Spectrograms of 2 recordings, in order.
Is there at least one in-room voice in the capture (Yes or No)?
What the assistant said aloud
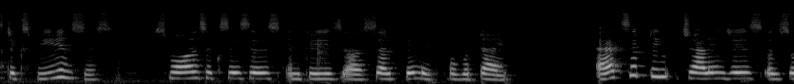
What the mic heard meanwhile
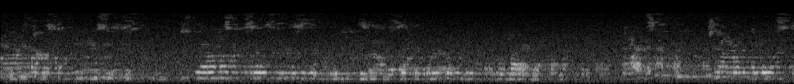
No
